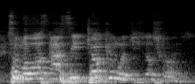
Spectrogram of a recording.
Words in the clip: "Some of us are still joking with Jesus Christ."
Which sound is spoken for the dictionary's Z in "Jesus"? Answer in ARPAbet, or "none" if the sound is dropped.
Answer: Z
